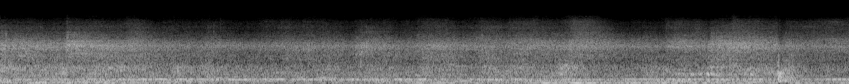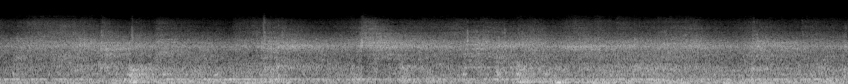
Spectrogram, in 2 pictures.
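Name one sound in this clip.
Skate blades scrape and hiss across the ice in a large echoing hall.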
